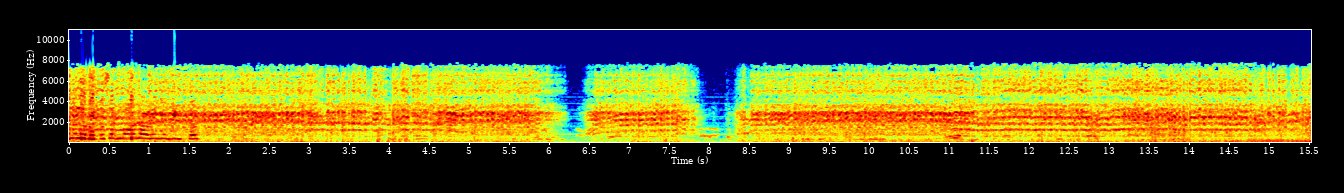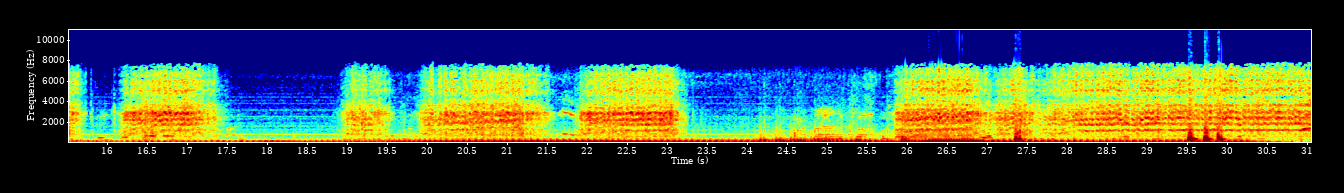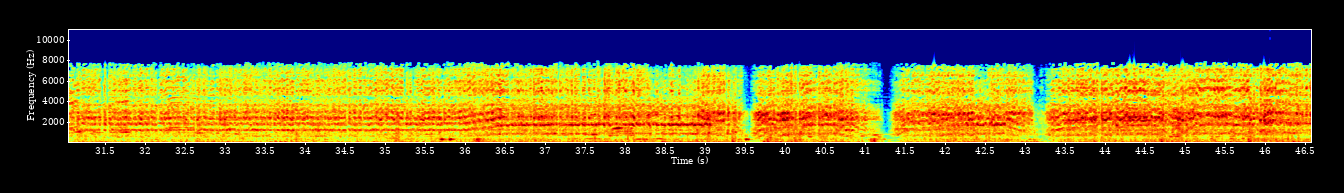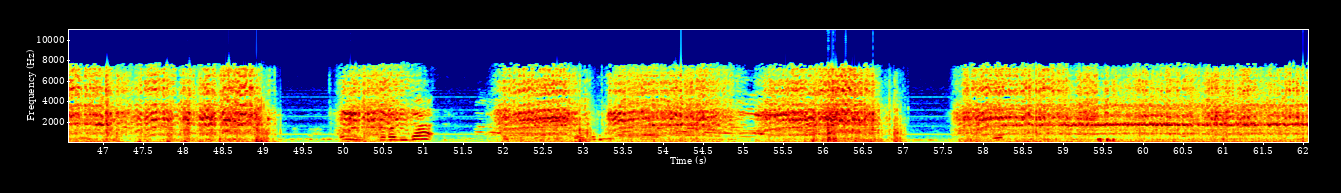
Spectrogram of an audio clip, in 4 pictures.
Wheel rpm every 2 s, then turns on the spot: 160, 160, 140, 90, 130, 160, 160, 130, 60, 40, 100, 70, 10, 100, 150, 160, 160, 160, 210, 170, 130, 140, 210, 210, 120, 50, 130, 130, 110, 210, 230.
40-42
